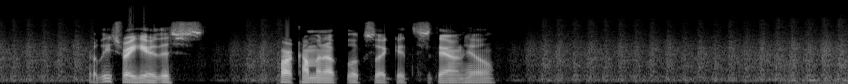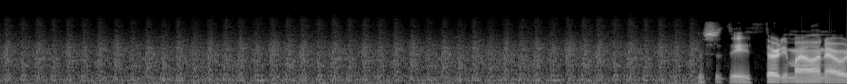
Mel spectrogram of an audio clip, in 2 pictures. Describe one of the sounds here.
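A steam locomotive's whistle blows loudly in several blasts.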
